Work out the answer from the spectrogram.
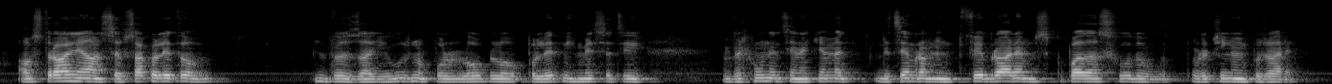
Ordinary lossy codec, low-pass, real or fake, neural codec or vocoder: none; 19.8 kHz; fake; codec, 44.1 kHz, 7.8 kbps, Pupu-Codec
